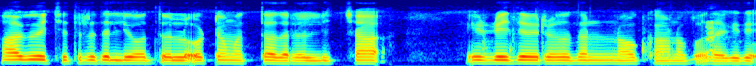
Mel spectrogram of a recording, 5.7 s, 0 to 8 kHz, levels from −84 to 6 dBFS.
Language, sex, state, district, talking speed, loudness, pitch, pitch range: Kannada, male, Karnataka, Koppal, 115 wpm, -17 LUFS, 140 Hz, 135-145 Hz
